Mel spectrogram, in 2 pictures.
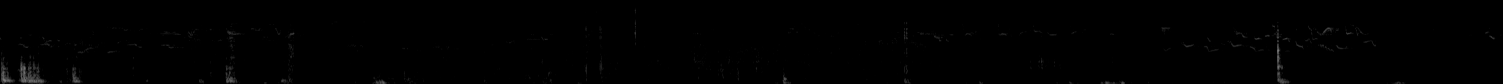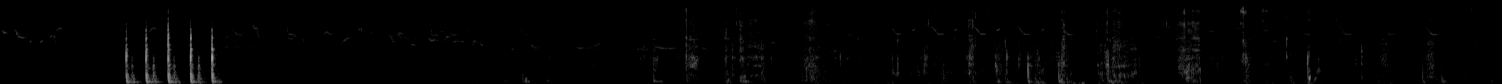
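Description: Soft handling and stirring noises from dough kneaded in a wooden bowl and mustard and mayonnaise stirred with a wooden spoon, with birds chirping in the background. Just past the middle comes a quick run of about six loud wooden knocks, the wooden spoon struck against the wooden bowl.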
